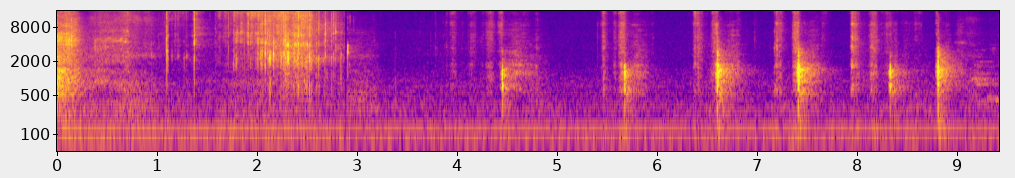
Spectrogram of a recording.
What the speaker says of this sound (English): You need to slice your red onion as thin as possible.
